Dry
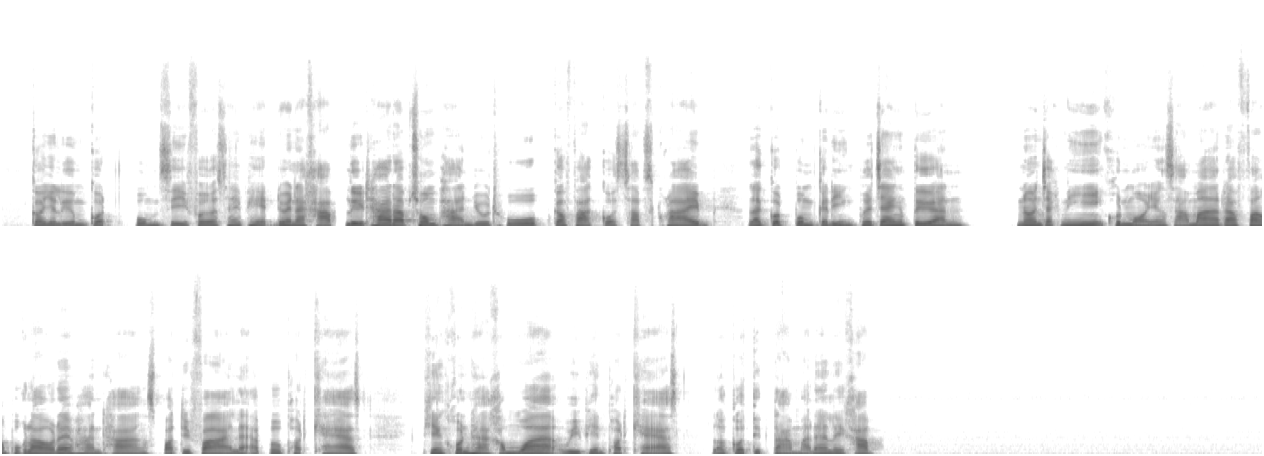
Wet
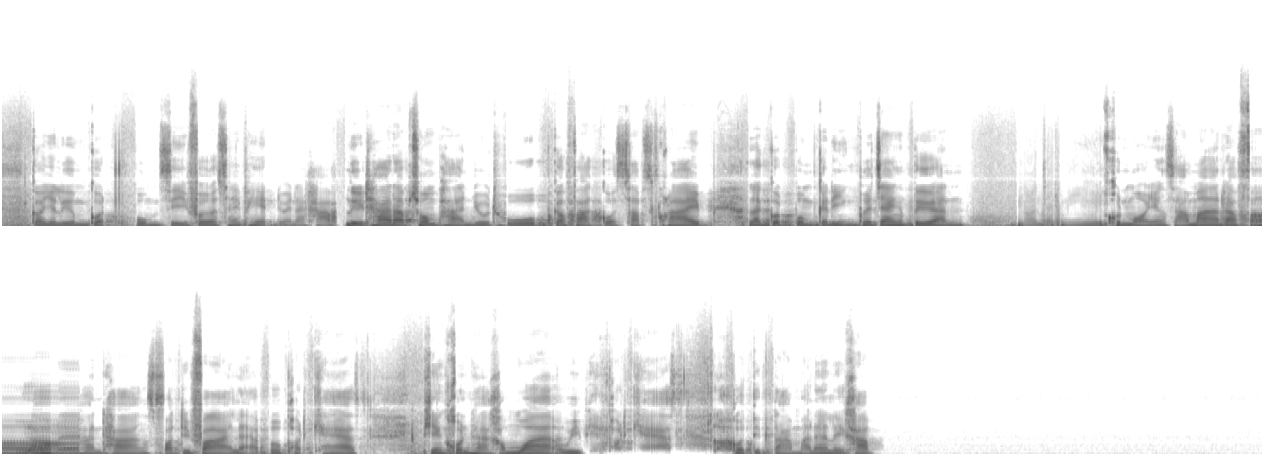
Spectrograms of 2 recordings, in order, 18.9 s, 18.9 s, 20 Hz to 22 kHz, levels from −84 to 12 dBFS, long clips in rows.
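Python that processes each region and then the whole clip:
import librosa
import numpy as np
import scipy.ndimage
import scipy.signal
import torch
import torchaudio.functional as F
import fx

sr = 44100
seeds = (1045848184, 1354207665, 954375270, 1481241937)

y = fx.chain(x, sr, fx.lowpass(hz=3700.0, slope=24),
    fx.level_steps(step_db=13), at=(1.99, 2.47))
y = fx.chain(y, sr, fx.median_filter(points=25),
    fx.over_compress(threshold_db=-36.0, ratio=-0.5), at=(7.18, 8.25))
y = fx.chain(y, sr, fx.comb(ms=1.8, depth=0.32),
    fx.room_flutter(wall_m=4.0, rt60_s=0.99),
    fx.level_steps(step_db=10), at=(9.35, 10.03))
y = fx.chain(y, sr, fx.highpass(hz=930.0, slope=24),
    fx.sustainer(db_per_s=40.0), at=(13.8, 14.93))
y = scipy.signal.sosfilt(scipy.signal.ellip(3, 1.0, 50, [100.0, 9300.0], 'bandpass', fs=sr, output='sos'), y)
y = fx.notch(y, sr, hz=4700.0, q=12.0)
y = fx.pre_swell(y, sr, db_per_s=41.0)
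y = y * 10.0 ** (1.0 / 20.0)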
